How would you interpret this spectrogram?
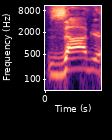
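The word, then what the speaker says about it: Xavier: stick around three of the top six recruits zavier Henry is how he pronounces his name marotti and yeah a team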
